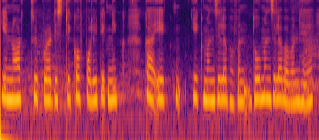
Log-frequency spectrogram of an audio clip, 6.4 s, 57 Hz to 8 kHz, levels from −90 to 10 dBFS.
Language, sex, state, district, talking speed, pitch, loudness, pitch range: Hindi, female, Tripura, Unakoti, 140 wpm, 245 Hz, -16 LUFS, 235-255 Hz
